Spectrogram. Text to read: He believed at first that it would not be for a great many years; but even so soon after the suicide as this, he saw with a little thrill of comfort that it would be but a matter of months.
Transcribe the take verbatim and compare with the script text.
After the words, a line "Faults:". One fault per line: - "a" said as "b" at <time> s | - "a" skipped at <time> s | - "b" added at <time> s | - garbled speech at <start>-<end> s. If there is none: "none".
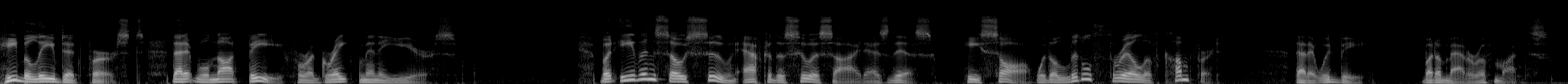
He believed at first that it will not be for a great many years; but even so soon after the suicide as this, he saw with a little thrill of comfort that it would be but a matter of months.
Faults:
- "would" said as "will" at 1.9 s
